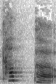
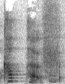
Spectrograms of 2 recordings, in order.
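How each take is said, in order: First: The two words are linked into one. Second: The two words are said separately.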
